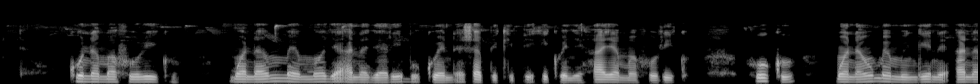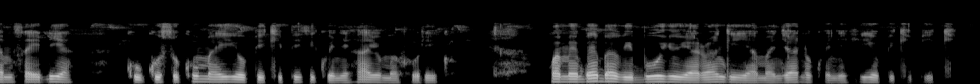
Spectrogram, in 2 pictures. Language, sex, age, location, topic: Swahili, male, 25-35, Kisumu, health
